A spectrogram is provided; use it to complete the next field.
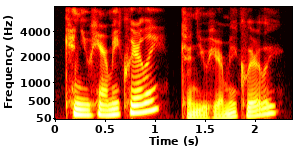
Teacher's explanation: The intonation goes up at the end because it is a question.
